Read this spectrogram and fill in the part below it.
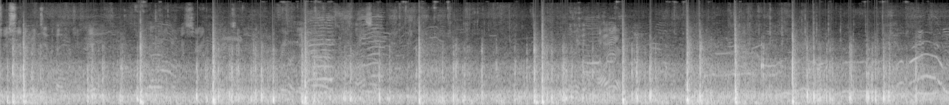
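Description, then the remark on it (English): New Year fireworks launched from Calton Hill and the castle explode in a rapid, irregular barrage of sharp cracks and booming bangs, some loud, over a steady background of crowd voices and murmuring from Princes Street. “So the fireworks going off from Calton Hill.”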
